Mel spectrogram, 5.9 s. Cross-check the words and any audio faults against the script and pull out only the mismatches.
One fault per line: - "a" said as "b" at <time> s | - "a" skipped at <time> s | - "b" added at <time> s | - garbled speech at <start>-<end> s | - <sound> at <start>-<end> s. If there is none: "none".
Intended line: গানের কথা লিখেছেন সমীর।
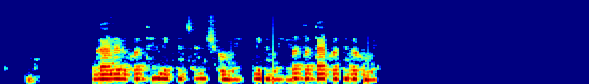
- garbled speech at 2.5-3.8 s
